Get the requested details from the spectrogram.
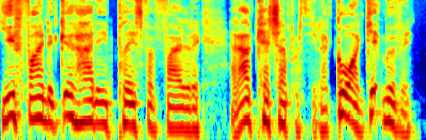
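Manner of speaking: hissed, pushed out hard. Sorrel, up a palm tree, speaks down to Ben, hissing. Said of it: "she hissed down to Ben".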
